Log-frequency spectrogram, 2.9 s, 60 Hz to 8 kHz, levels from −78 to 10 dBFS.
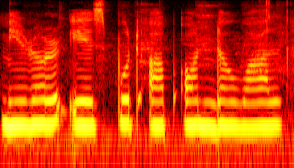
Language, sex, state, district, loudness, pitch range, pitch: English, female, Assam, Kamrup Metropolitan, -13 LUFS, 205-215 Hz, 210 Hz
